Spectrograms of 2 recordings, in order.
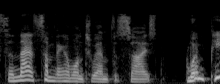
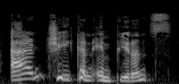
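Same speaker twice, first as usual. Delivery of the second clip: jeering collier; 7 semitones higher than usual. A narrator's reading. Another collier jeers.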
